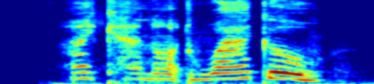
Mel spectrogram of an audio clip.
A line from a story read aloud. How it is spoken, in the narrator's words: poor Fuzzy moaned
